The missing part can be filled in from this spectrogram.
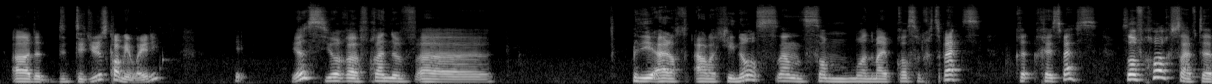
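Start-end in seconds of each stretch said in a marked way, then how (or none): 2.9-12.1 put-on French accent, slower. Voicing a character who answers the traveler, in a French accent. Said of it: "I can kind of do a French accent".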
